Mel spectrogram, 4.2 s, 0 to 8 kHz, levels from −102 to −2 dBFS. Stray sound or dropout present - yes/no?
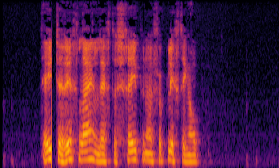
yes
